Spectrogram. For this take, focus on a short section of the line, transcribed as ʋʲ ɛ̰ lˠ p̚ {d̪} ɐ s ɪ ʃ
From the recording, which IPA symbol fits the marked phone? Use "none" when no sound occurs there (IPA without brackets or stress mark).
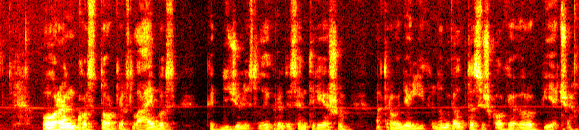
t̪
